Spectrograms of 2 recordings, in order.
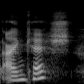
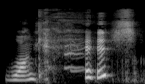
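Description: First: Said in the usual way. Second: "Wonkesh" said with a W sound at the start; garbled name "Wonkesh" shouted; mispronounced Ankesh. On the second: Shown as a demonstration. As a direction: blurt "Wonkesh" louder and higher. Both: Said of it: "but instead said".

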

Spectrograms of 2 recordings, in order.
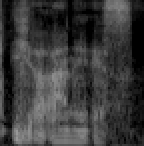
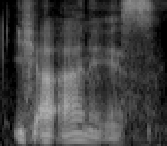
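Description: First: Whispered, voiceless and hushed; hushed confiding whisper. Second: Said in the usual way. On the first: Real, not acted. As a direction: drop to a secret whisper for Ich erahne es. Repeats line as a whisper.

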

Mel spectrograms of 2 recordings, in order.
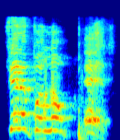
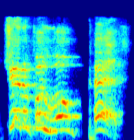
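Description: First: Much higher, slow shouted copy; student copying a high shout. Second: Much higher, slow shouted name. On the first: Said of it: "And I go". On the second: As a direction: coach demonstrating a high shouted name. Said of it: "You gotta say [name]". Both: Shown as a demonstration.

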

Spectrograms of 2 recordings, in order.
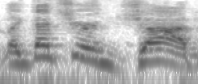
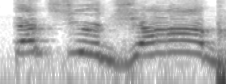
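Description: First: Said in the usual way. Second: THAT'S drawn out slow and high; emphatic stress. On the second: Real, not acted. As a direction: lean hard on "That's your job", slowly. Stressing the coach's duty.

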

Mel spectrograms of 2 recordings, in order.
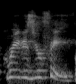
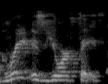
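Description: First: Higher-pitched recital of the line; common reading. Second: Said in the usual way. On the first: Shown as a demonstration. Speaker showing how the morning prayer usually sounds, high-pitched. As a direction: lift the whole line high, as commonly understood. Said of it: "like, it sounds like".

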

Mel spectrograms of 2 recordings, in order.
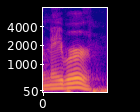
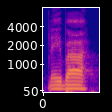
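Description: First: Neighbor ending in a hard R. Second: Neighbor ending in a soft ah, no R. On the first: Host shows the hard version of the word, ending on a hard R. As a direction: say neighbor hitting a hard R at the end. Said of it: "And you got the hard R". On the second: Host shows the soft version of the word, ending on a soft ah. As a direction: say neighbor dropping the final R, ending on ah. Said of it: "You got the soft ah". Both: Shown as a demonstration.

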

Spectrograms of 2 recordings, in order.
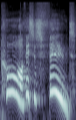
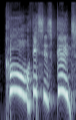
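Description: First: Put-on high, slow and loud boyish British voice, stressing food; squeaky kid, leaning on "food"; misheard Luke line. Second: Put-on high, slow and loud boyish British voice; squeaky little English boy; high Luke voice. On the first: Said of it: "But I heard". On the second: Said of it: "the weird British accents threw me because Luke goes".

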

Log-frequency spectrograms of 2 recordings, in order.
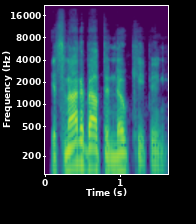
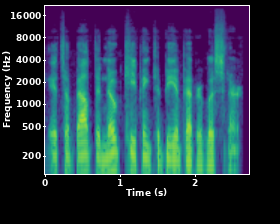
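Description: First: Not pressed, the rest falling away; stress on not. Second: About pressed, softer overall; stress on about. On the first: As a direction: lean on "not" in "It's not about the note-keeping". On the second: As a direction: lean on "about" in "It's about the note-keeping". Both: Shown as a demonstration.

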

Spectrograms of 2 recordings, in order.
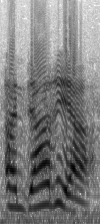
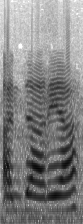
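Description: First: Louder, higher, falling scream of her name; desperate shout. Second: Loud, rising cry of her name; desperate call. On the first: (verzweifelter Schrei) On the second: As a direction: shout for her into the void. (verzweifelter Ruf) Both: Acted. Ruft verzweifelt nach ihr.

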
